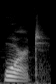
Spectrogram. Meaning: 1. A type of deformed growth occurring on the skin caused by the human papillomavirus (HPV) 2. Any similar growth occurring in plants or animals, such as the parotoid glands in the back of toads
- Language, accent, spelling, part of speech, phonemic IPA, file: English, US, wart, noun, /wɔɹt/, En-us-wart.ogg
